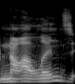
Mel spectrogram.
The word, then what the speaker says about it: New Orleans: channel out so much New Orleans or nolens if you're a local and you like the local pronunciation is one of America's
